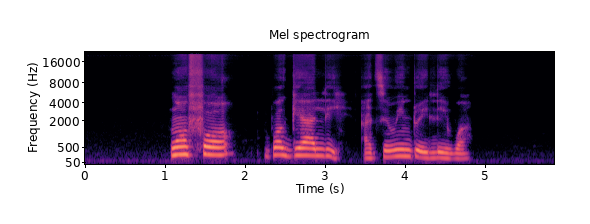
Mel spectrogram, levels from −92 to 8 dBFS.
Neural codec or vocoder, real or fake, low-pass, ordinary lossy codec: autoencoder, 48 kHz, 128 numbers a frame, DAC-VAE, trained on Japanese speech; fake; none; none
